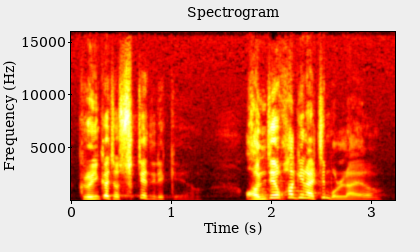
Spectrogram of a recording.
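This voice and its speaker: A man preaching an emotive sermon, swinging between loud exhortation and soft, tender asides. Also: high voice, very animated, brisk. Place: large church hall. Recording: long church hall reverb.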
